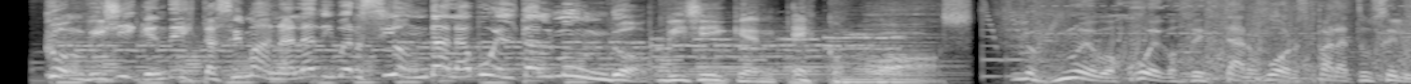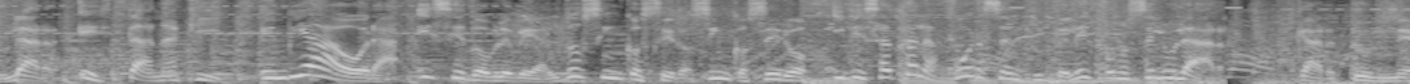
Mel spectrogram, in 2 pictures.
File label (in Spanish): promos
